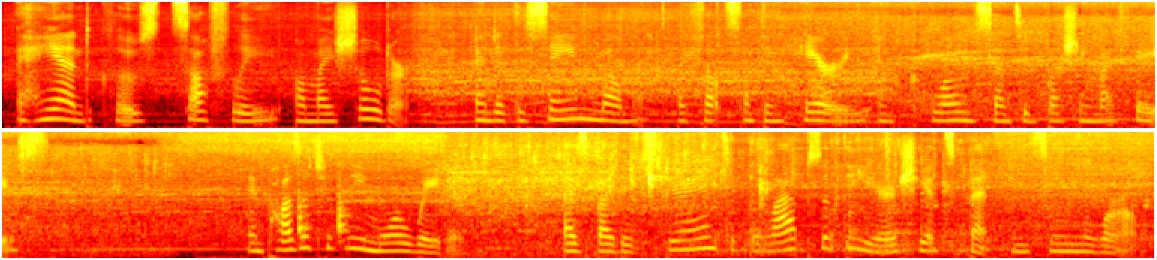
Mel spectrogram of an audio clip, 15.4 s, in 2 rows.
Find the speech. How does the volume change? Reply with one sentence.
The loudness of the talking stays about the same.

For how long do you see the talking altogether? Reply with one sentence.
The talking can be heard for 14 seconds in total.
